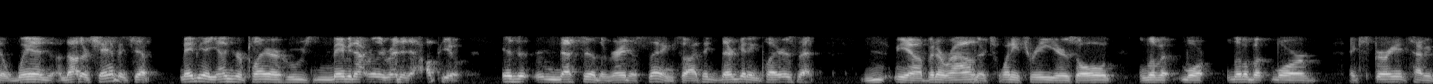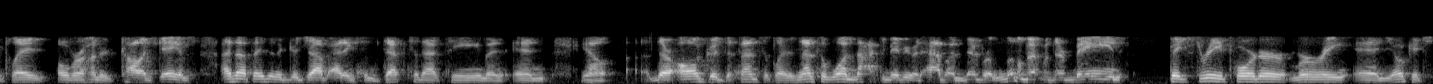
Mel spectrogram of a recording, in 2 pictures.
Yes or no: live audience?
no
